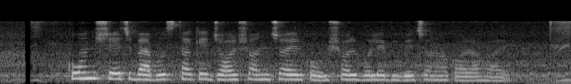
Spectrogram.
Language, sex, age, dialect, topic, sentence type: Bengali, female, 18-24, Standard Colloquial, agriculture, question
